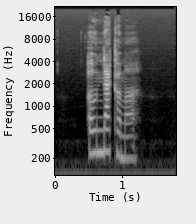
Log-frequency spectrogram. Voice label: "Onekama", Michigan pronunciation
